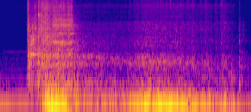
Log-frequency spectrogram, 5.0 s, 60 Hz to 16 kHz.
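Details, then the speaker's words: 1981 Datsun 280ZX parked nine years, new battery, fresh fuel: cranks, catches and runs rough at low idle only while key is held in start; fuel pump runs in start but not on position, owner suspects faulty ignition switch/cylinder. "why is the fuel pump only run when it's in the start position not the on position yeah yeah it's weird that the it's weird that it's not running the fuel pump in the on position"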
